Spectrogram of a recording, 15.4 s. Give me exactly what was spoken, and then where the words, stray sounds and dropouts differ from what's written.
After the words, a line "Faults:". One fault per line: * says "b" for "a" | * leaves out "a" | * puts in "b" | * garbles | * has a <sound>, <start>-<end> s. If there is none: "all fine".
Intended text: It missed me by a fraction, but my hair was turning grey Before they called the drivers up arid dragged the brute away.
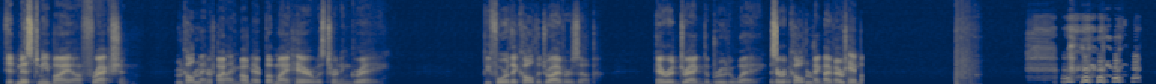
It missed me by a fraction, [garbled] but my hair was turning grey Before they called the drivers up arid dragged the brute away. [garbled]
Faults:
* garbles
* garbles
* has a thud, 12.7-13.1 s
* has a laugh, 13.7-15.2 s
